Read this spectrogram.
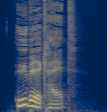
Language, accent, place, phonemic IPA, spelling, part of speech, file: German, Germany, Berlin, /ˈyːbəlkaɪ̯t/, Übelkeit, noun, De-Übelkeit.ogg
- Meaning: nausea (feeling of physical unwellness, usually with the desire to vomit)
